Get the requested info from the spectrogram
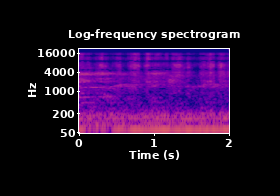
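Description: Faint rustle of a paper tissue being rubbed over a fountain pen nib to wipe off excess ink after filling, over a steady low hum.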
